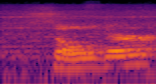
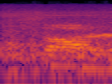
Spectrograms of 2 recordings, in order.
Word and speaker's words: solder: weird because i say solder i pronounce the l and most most people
